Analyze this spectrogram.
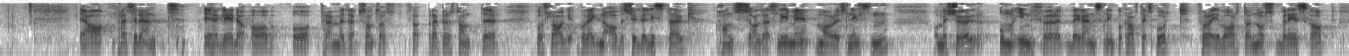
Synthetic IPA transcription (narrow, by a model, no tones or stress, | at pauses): jɑːpʰɾɛsɪd̪ɛnt̪ | æɪhɑɡleːd̪əʔɑʋ | ɔfɾɛmːɛt̪ɾɛp | ɾɛpɾɛsnʰɑnt̪əfɔʂlɑːɡpɔʋɛɡnəɑʋsʏlʋɪlɪst̪ɑʉɡhɑnsɑnd̪ɾeːɑsliːmɪmɑːɾʉsnɪlsn̩ | ʔɔ̰mæɪʃøːl | ʊmɔɪnføːɾəbəɡɾɛnsnɪŋpɔkʰɾɑft̪ɛkspɔɾt̪fɔɾɔɪʋɑːɾt̪ʰɑːnɔʂk̚bəɾeːd̪skɑːp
